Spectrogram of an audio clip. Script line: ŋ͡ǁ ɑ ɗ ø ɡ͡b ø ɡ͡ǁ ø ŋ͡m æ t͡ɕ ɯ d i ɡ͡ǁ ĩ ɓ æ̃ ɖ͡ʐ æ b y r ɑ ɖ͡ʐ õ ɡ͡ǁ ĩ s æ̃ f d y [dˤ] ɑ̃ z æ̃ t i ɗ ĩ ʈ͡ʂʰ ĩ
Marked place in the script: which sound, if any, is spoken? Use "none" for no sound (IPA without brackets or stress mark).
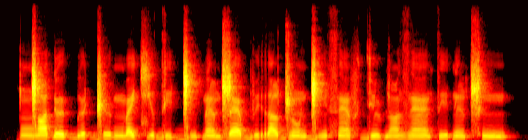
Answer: ɖ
